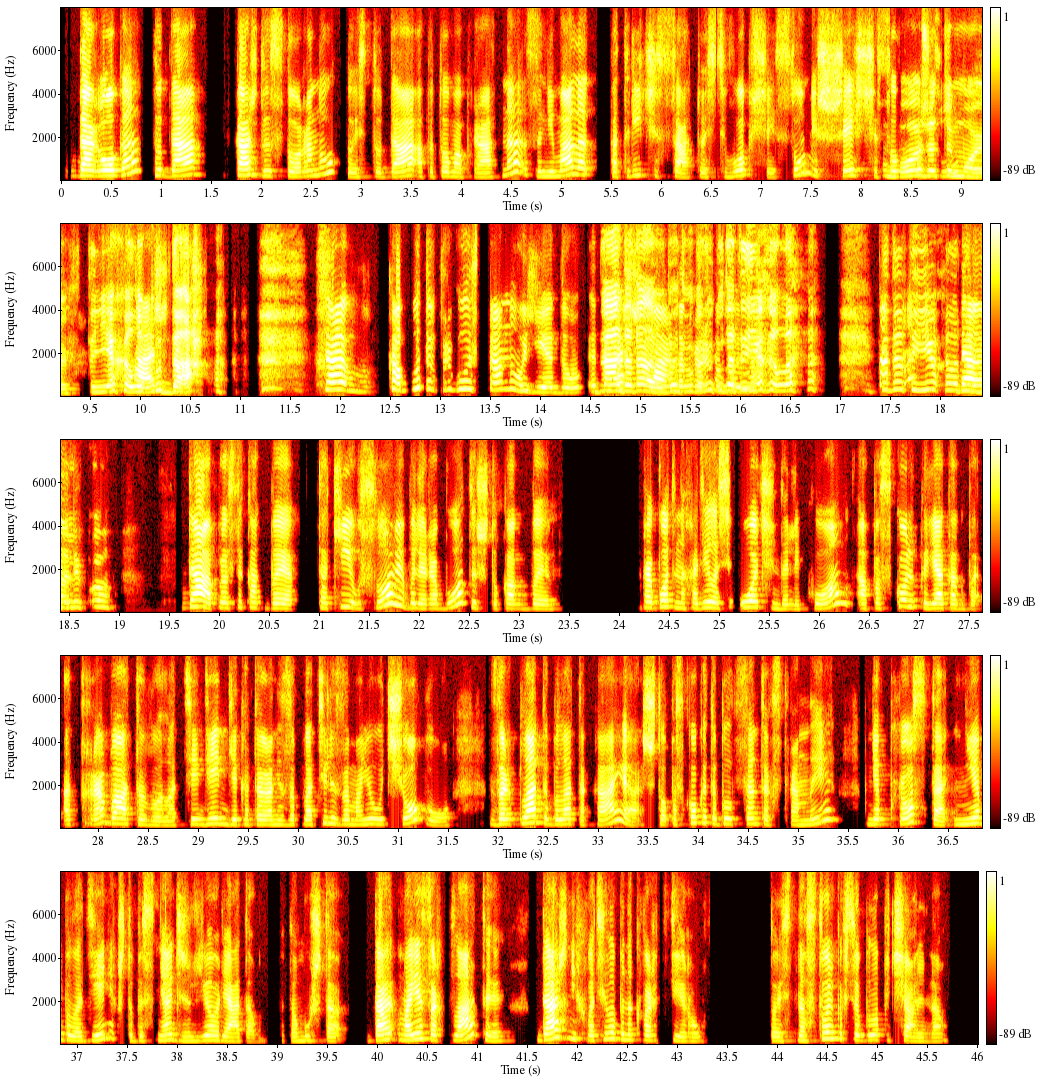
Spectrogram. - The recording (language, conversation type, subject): Russian, podcast, Как вы учитесь воспринимать неудачи как опыт, а не как провал?
- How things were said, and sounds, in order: laugh; chuckle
